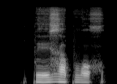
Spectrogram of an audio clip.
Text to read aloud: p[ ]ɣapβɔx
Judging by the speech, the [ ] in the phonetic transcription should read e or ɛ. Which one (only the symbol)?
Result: e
